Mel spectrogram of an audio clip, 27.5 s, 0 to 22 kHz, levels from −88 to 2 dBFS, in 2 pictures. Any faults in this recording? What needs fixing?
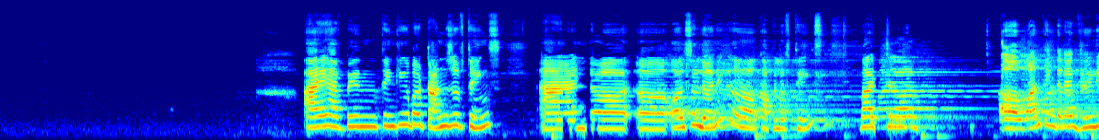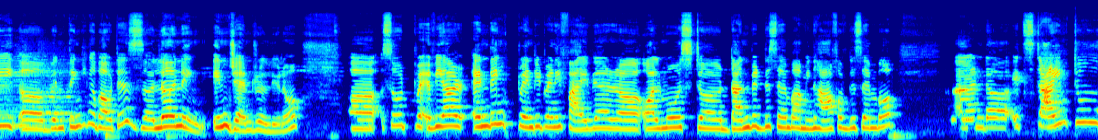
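Two devices in the same room were joined to the call, and one played back what the other's microphone sent. That microphone picked the playback up again, and its echo canceller, which only knows its own device's output, let it through. The result is feedback echo between two devices from 8.0 to 15.0 s: the speech comes round again roughly every fifth of a second, peaking at about 13 dB below the speech. To prevent it, keep only one device's audio active per room, muting the others' speakers and microphones.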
